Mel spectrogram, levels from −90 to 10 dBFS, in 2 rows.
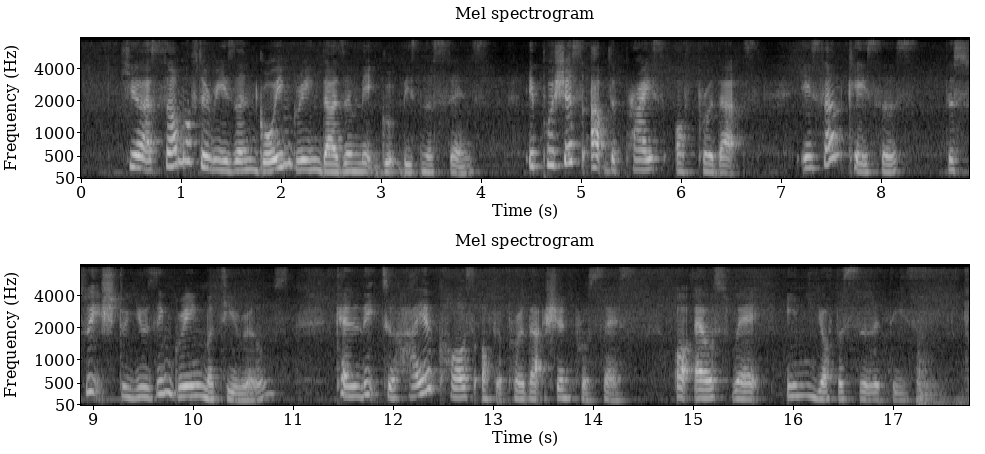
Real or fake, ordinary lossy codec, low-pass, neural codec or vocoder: real; none; 7.2 kHz; none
